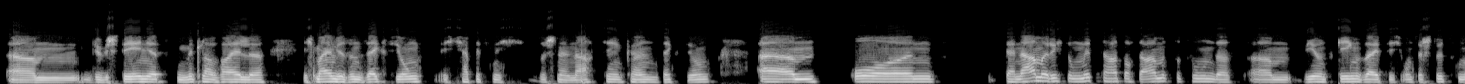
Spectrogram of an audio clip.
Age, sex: 20-39, male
